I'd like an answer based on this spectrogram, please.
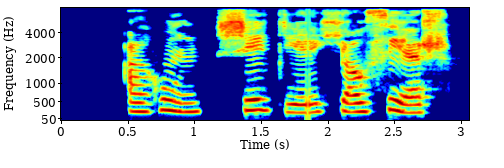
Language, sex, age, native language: Icelandic, female, 10, Icelandic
